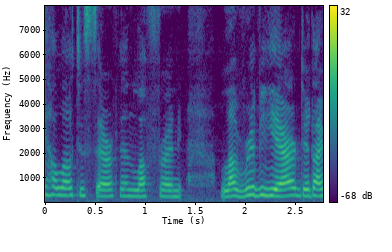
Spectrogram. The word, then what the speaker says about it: Serafin LaRiviere: But I want to say hello to Serafin LaRiviere. Did I pronounce it right, Serafin?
